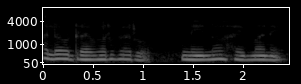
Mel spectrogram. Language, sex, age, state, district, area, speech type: Telugu, female, 18-30, Andhra Pradesh, Anakapalli, rural, spontaneous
